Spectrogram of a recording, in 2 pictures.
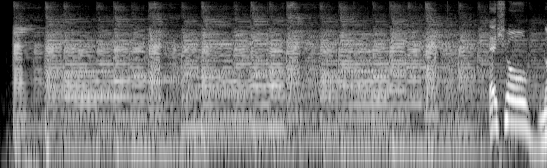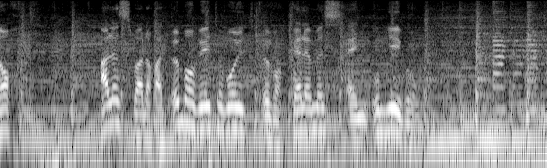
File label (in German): Kelmiser Mundart; Karneval in der Großgemeinde Bleyberg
